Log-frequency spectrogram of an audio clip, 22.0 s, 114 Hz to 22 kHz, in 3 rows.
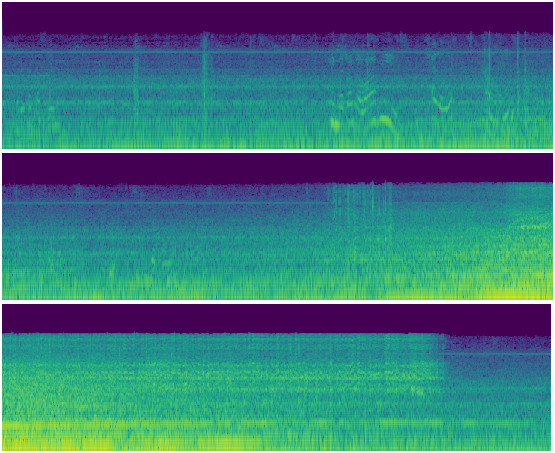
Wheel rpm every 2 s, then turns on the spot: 0, 0, 0, 0, 0, 0, 10, 130, 160, 160, 30.
12-14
